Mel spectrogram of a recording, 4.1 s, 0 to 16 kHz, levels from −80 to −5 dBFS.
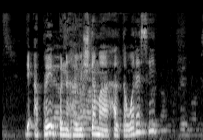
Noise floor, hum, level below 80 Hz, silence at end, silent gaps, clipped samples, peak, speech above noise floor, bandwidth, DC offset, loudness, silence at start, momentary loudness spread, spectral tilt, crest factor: -40 dBFS; none; -50 dBFS; 0.35 s; none; under 0.1%; 0 dBFS; 26 dB; 11.5 kHz; under 0.1%; -15 LUFS; 0.5 s; 9 LU; -6 dB/octave; 16 dB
